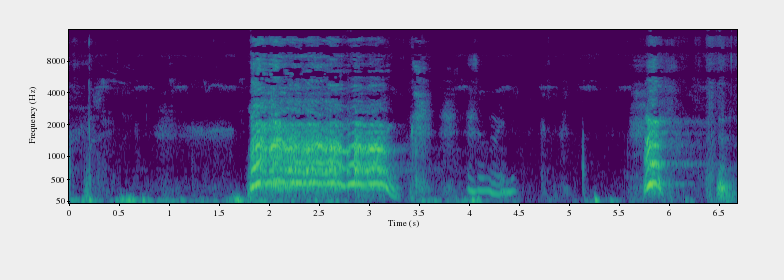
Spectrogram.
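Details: Rhodesian Ridgeback scared of a scarecrow gives a long, strained, harmonic howl-like bark lasting over a second, followed by a short whine and a sharp yelp; brief background sounds between.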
